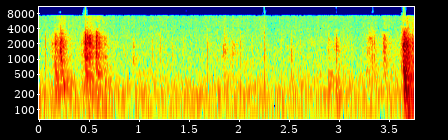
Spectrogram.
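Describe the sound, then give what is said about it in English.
A door on a yacht is opened with a couple of sharp clunks and scrapes, then a quiet pause before a louder bang near the end. No one speaks. “Now, open that door.”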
